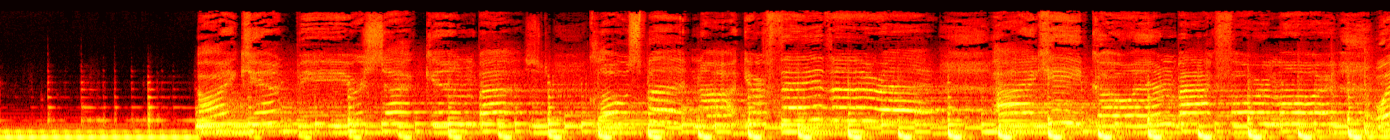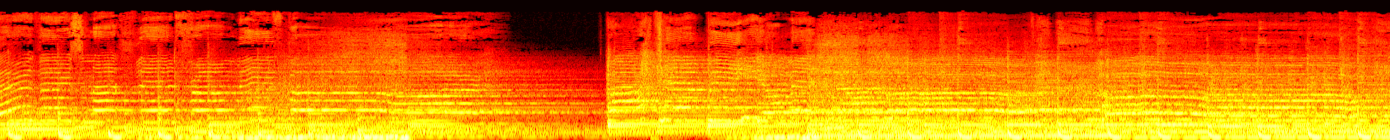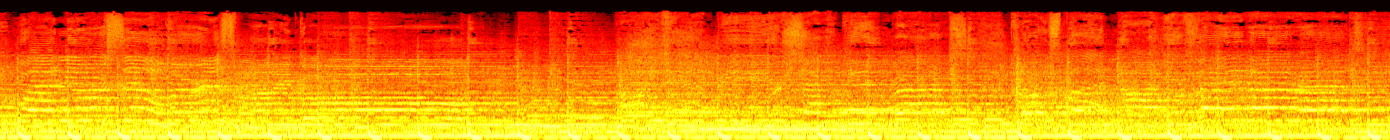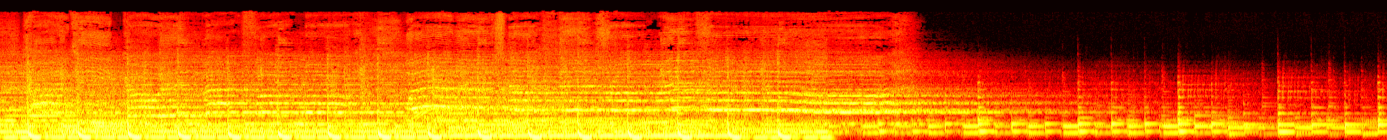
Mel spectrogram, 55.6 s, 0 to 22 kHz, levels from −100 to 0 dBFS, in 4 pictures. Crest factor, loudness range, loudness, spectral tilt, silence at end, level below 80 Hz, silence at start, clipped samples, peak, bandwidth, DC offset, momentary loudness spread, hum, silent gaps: 12 dB; 7 LU; -14 LUFS; -6 dB/octave; 0 s; -18 dBFS; 0 s; under 0.1%; 0 dBFS; 16.5 kHz; under 0.1%; 10 LU; none; none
